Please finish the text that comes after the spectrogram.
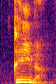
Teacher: قیلا بالکل باریک تلفظ ہوتا ہے کسر کے صورت میں, زیر کے صورت میں.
